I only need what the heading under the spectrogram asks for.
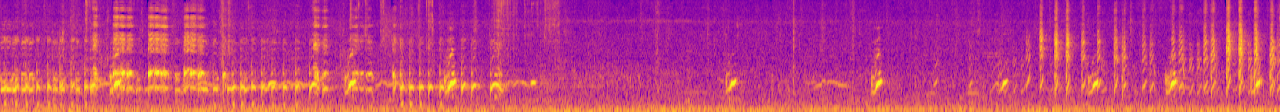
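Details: A White-breasted waterhen used as a decoy in bird trapping gives short, hoarse mid-pitched notes, repeated at uneven intervals, over steady rustling and clicking.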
